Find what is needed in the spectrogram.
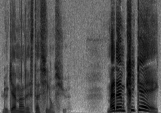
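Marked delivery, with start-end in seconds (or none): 2.2-3.2 loud, high, drawn-out call; stretched-out summoning yell; shouted call. A narrator's reading. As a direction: call the cook from across the hall. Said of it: "cria mademoiselle Le Gourdin".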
